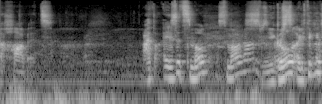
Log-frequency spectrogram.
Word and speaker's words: Smogon: It's Smogon. Is it Smogon? Oh, it is. I'm There is an pretty N. sure yeah. Okay, It's Smogon. I thought it was It's Smogon.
